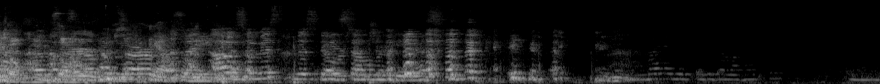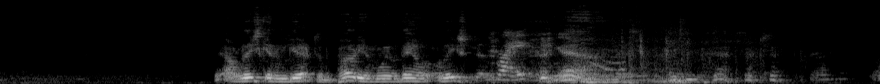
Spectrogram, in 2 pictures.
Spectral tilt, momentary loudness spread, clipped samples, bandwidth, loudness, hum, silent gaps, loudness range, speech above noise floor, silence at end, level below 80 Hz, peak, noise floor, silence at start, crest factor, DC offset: -6.5 dB/octave; 18 LU; under 0.1%; 16.5 kHz; -28 LUFS; none; none; 15 LU; 41 dB; 0.5 s; -60 dBFS; -10 dBFS; -68 dBFS; 0 s; 18 dB; under 0.1%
